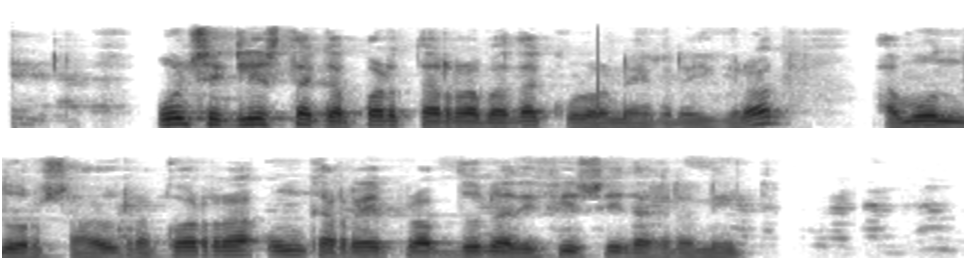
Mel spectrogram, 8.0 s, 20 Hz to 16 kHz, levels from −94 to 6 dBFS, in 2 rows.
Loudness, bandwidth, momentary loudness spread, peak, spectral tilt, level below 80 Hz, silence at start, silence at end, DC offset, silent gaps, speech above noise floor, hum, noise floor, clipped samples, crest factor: -17 LUFS; 7.6 kHz; 10 LU; 0 dBFS; -5.5 dB/octave; -48 dBFS; 0.05 s; 0.35 s; under 0.1%; none; 32 dB; none; -48 dBFS; under 0.1%; 16 dB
